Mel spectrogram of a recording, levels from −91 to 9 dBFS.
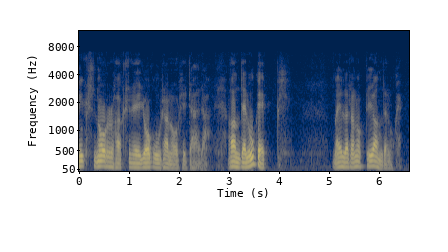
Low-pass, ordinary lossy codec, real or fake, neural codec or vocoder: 7.2 kHz; Opus, 64 kbps; fake; codec, 16 kHz, 4 kbps, FunCodec, trained on Chinese and English, 50 frames a second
